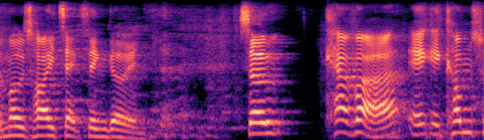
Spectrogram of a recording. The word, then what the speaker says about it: qavah: It's chava or chava. Q-A-V-A-H. Yeah, chava.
